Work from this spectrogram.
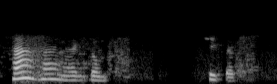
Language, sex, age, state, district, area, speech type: Bengali, female, 45-60, West Bengal, Purba Bardhaman, rural, conversation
